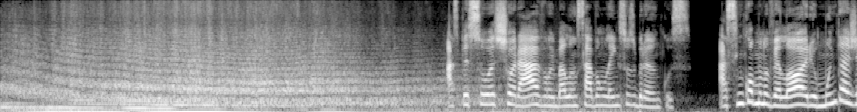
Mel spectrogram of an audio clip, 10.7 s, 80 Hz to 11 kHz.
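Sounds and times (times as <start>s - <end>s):
propeller airplane taking off and departing from an airport: 0.0s - 9.1s
speech: 5.8s - 10.7s.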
